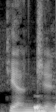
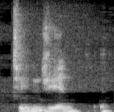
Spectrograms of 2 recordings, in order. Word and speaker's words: Tianjin: Tianjin. – Pronounced Tianjin.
